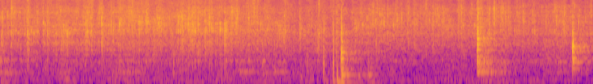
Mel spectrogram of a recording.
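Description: Mixed vegetables for Bengali shukto (pumpkin, potato, ridge gourd, pointed gourd, green papaya) frying and being stirred in a pan, a steady close sizzle broken by a few sharp clatters of the spoon against the pan.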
